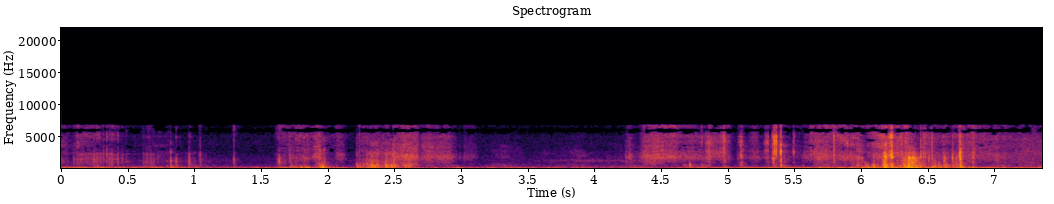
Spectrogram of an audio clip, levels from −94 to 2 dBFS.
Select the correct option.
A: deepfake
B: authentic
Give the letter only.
B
